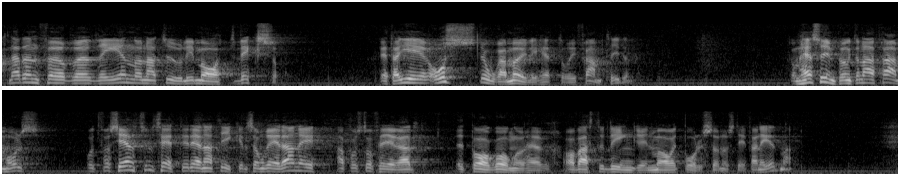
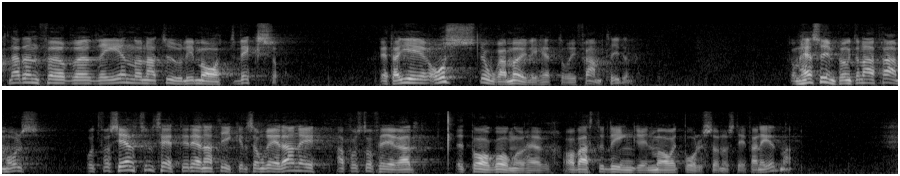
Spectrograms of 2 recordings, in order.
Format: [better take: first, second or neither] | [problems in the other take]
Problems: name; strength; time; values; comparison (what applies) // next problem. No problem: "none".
first | noise reduction (neural mask model Resemble Enhance denoiser)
